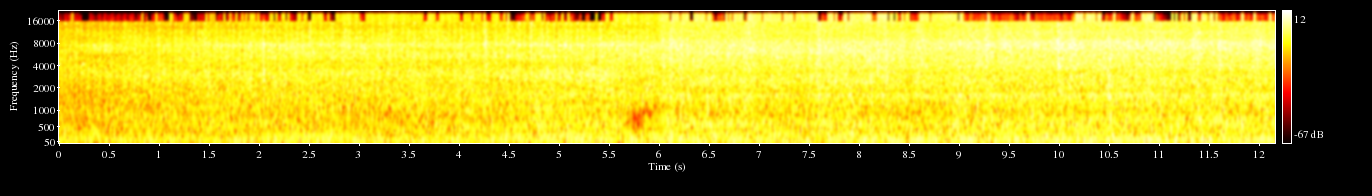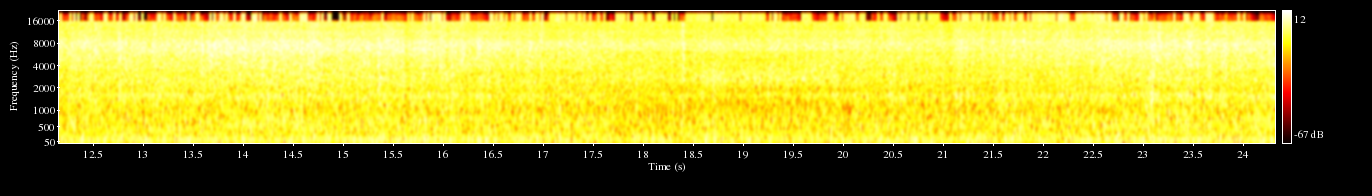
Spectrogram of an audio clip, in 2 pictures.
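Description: Engine of a maize threshing machine running in a field, a loud, steady, continuous low drone with a slight shift in tone early on and no pauses, close by, no voices.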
